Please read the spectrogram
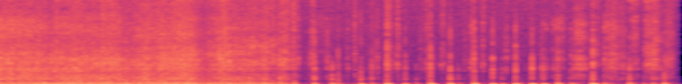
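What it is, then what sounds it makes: Cork tray tapped with fingertips. Fingertips scratch and tap the inner cork surface of a long, hollow, empty cork tray held upright. A dense, low scratching rumble for about two seconds gives way to about twenty quick, dull, hollow taps at an uneven pace. The taps are bass-heavy and die away almost instantly.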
